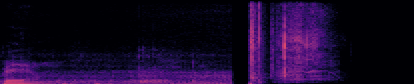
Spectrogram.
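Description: Camera shutter sound: a sharp click followed by a short swish, about a second in, after a low rumble cuts off suddenly to silence.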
